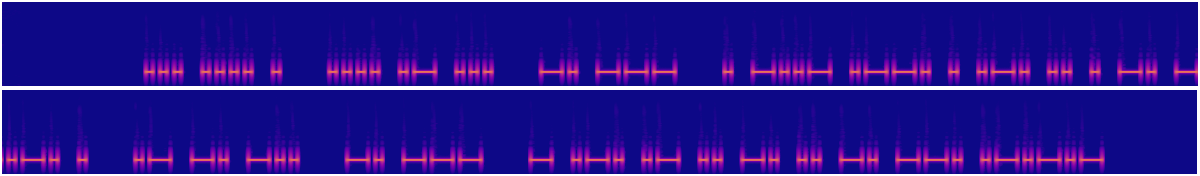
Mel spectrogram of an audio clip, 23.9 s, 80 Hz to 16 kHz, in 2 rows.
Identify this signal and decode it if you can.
Morse code, heard as a keyed tone, about 17 wpm, 700 Hz. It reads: SHE HAS NO EXPERIENCE AND NO TRAINING.
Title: Sentences from Top 1000 Words - Review Part 4 - 17wpm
